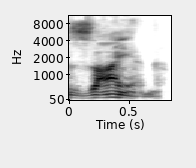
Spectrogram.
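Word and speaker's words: Zayin: And that's a Zion. I spell it Z-A-Y-I-N.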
